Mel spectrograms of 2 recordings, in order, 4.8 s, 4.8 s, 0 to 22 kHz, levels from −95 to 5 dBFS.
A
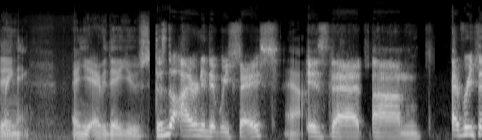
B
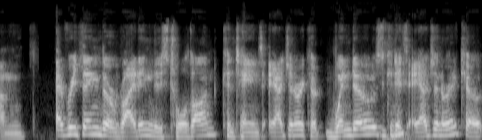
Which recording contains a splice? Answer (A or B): A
